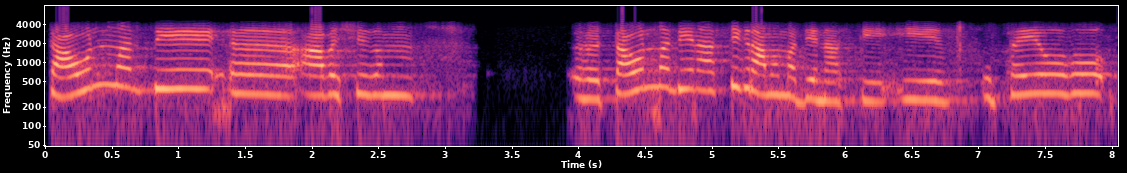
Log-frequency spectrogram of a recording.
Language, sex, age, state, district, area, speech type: Sanskrit, female, 18-30, Kerala, Malappuram, urban, conversation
